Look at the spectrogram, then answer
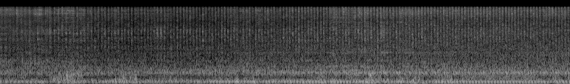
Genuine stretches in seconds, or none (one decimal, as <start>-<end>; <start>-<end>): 0.5-5.7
